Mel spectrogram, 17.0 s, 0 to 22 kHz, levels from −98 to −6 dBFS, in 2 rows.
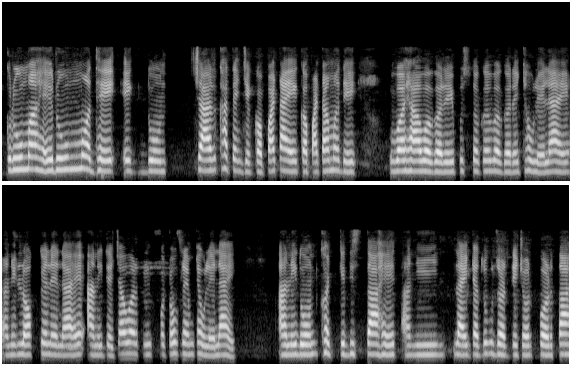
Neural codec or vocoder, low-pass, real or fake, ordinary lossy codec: none; none; real; none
